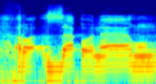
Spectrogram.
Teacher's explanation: یہ جو بز کی آواز آتی ہے نا، یہ ضرور آنی چاہیے.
